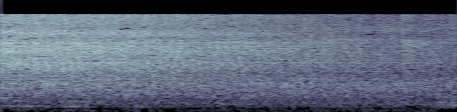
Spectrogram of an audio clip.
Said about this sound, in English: And they are clapping.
